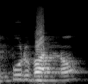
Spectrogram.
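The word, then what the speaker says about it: পূর্বাহ্ণ: হাদি আল হাদি তাহলে এই বর্ণগুলো যদি কোন শব্দে আসে উচ্চারণের ক্ষেত্রে পরেরটা আগে চলে আসবে পরেরটা কি চলে আসবে বলো? আগে চলে আসবে। এগুলো আসলে পরেরটা কি চলে আসবে? আগে চলে আসবে। ক্লিয়ার? অনুরূপভাবে আমরা যদি বলি পূর্বান্য পূর্বান্য এটা হল মূর্ধন্য। তাহলে কি হবে? দীর্ঘকারটা রসুকার হবে। পুর রেটার হবে পুর তাহলে কি হবে? বান বান পুরবান। মোস্ট ইম্পর্টেন্ট পরীক্ষা আসার মত পুরবান।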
